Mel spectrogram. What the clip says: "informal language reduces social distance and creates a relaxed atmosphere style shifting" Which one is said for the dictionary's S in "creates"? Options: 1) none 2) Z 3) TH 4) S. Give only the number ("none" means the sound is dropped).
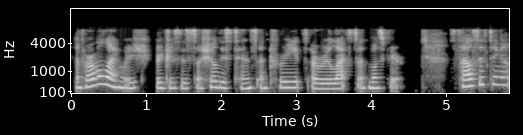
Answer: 4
